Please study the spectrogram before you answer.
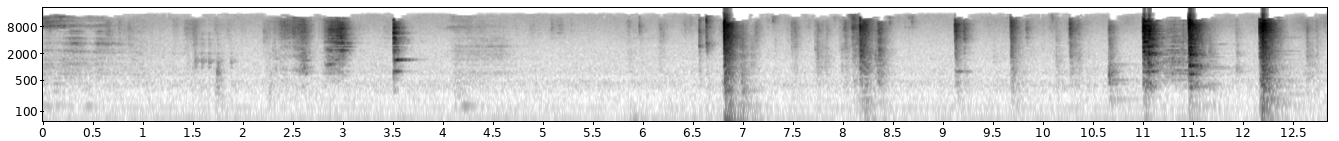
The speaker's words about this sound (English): Sounds like a frying pan in the morning sound. Oh, that's actually a plate going into the oven with a turkey sausage on it sound.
